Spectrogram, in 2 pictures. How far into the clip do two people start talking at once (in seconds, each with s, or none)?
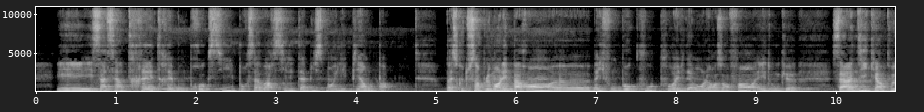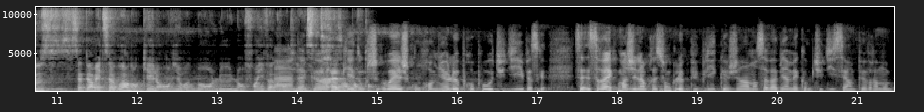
13.7 s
